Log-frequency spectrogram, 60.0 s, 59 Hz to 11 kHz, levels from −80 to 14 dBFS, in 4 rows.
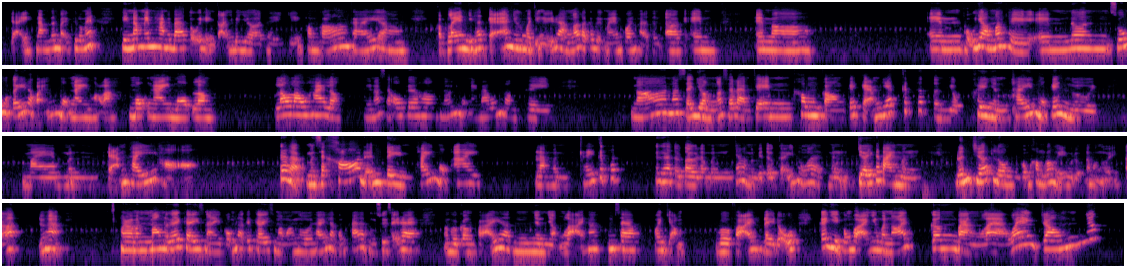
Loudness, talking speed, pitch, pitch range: -16 LUFS, 205 wpm, 220 Hz, 195-255 Hz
